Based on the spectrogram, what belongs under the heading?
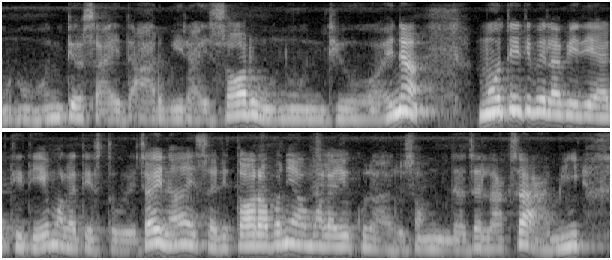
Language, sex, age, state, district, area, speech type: Nepali, female, 30-45, West Bengal, Kalimpong, rural, spontaneous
